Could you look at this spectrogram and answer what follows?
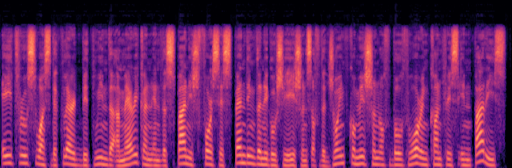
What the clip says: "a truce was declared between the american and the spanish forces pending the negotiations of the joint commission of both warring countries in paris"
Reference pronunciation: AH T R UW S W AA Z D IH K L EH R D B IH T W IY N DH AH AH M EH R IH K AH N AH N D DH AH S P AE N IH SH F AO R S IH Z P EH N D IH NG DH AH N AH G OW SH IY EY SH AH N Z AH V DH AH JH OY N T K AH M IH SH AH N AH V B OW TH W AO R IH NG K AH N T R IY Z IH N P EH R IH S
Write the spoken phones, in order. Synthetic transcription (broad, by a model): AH T R UW S W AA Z D IH K L EH R D B IH T W IY N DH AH AH M EH R IH K AH N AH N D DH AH S P AE N IH SH F AO R S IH S P EH N D IH NG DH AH N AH G OW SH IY EY SH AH N S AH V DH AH JH OY N T K AH M IH SH AH N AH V B OW TH W AO R IH NG K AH N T R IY S IH N P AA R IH S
